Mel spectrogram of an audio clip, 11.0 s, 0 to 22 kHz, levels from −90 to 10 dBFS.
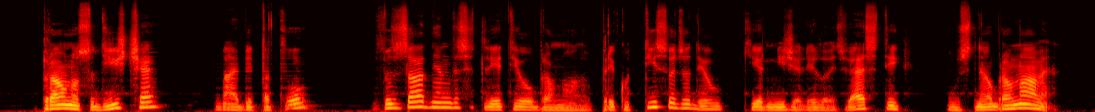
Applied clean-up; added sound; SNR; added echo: neural mask model DeepFilterNet 3.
